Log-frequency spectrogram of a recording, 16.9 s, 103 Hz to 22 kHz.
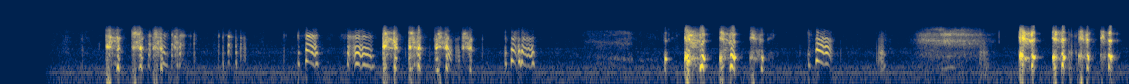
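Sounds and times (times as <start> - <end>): person coughing: 1.6 - 3.7, 5.8 - 8.0, 10.0 - 11.6, 15.3 - 16.8.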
